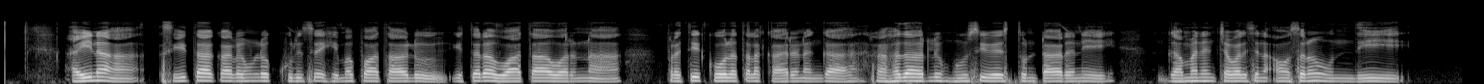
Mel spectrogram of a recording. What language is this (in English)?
Telugu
